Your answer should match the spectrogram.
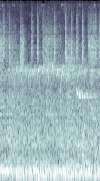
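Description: Outdoor background with a steady low rumble, and a bird's short whistled call about one and a half seconds in.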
